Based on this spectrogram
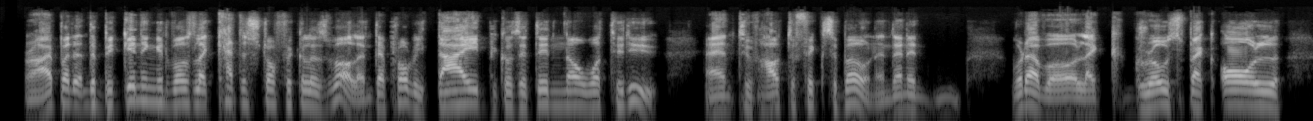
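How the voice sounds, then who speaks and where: A man with a non-native accent is heard in a very clean recording with a silent background. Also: fairly high pitch for a man, ordinary pitch variation, fairly quick pace, dry, close sound with no echo. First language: not English. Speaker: trading educator. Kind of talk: casual tutorial talk. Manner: animated; halting.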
